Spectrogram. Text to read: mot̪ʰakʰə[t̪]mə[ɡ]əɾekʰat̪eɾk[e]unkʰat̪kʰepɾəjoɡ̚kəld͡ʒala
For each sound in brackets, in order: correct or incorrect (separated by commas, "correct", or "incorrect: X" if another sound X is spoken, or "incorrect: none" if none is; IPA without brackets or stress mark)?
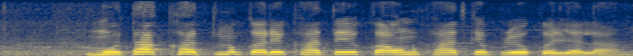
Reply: correct, incorrect: k, incorrect: a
